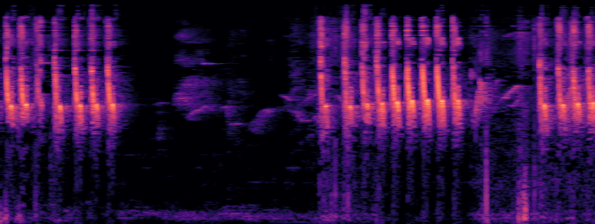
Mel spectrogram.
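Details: Bar-winged prinia in vigorous masteran song, rolling and sharp: clusters of piercing high chips in quick succession, a quiet gap, then a longer run of rapid chips and another burst.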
